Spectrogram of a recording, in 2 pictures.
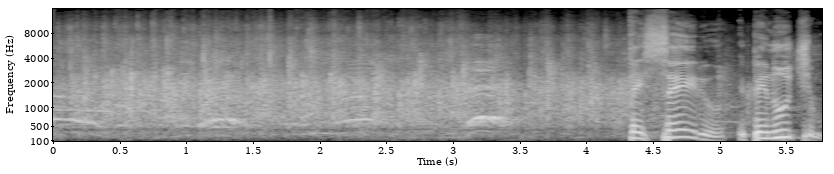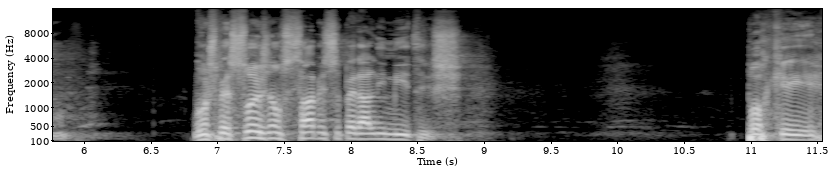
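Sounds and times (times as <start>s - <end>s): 
audience applauding: 0.0s - 5.5s
speech: 4.3s - 5.9s, 6.8s - 8.9s, 11.0s - 11.5s.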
